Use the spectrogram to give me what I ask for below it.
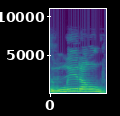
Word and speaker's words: little: Você pega o T e transforma em rarara. Fez o rarara, little, L, língua no sol da boca, ok? E o E? O E não é pronunciado, como quase sempre, certo? Então, little, little. And though there's little variation, it nullifies the night.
